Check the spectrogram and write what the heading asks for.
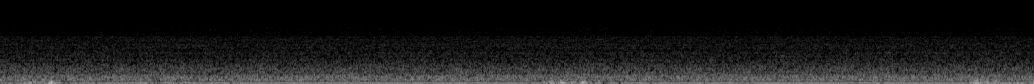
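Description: Steady room background noise, a low hum under an even hiss, with a few brief soft low thumps about half a second in, near the middle and near the end.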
